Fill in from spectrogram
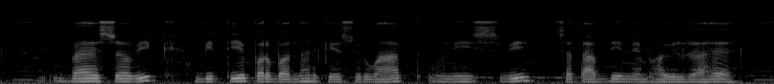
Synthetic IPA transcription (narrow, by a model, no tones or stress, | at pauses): bəjsəbik | bit̪ijəpəɾbə̃nd̪ʱənkesuɾuat̪ṵniswi | sət̪ab̚d̪imebʱəɪlɾəɦe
